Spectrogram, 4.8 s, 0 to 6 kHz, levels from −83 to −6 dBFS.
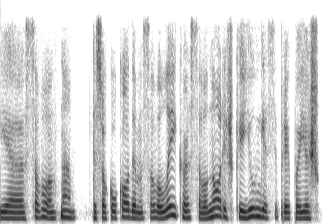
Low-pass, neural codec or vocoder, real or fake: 5.4 kHz; codec, 16 kHz in and 24 kHz out, 0.9 kbps, LongCat-Audio-Codec, fine tuned four codebook decoder; fake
